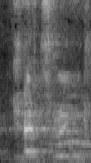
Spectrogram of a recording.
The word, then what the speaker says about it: Kettering: It's just two syllables. Kettering, yeah.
